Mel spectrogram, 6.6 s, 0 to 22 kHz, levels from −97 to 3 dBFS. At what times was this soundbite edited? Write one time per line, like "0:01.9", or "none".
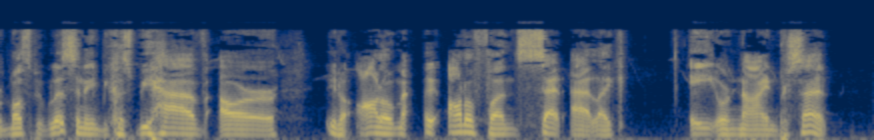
none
